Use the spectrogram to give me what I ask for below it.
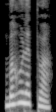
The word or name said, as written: ಬಹುಲತ್ವ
